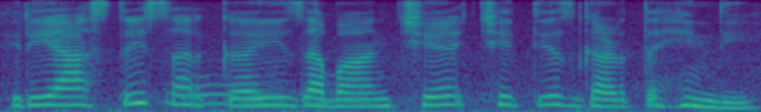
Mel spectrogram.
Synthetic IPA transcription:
ɾijaːst̪ɾisɐɾkaɾiːzɐbaːnt͡ɕʰit͡ɕʰet̪iːs̬ɡɐɽt̪ɦĩnd̪iː

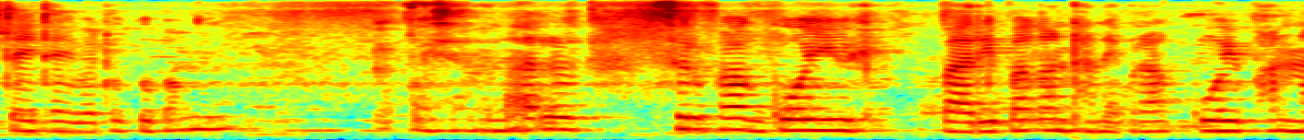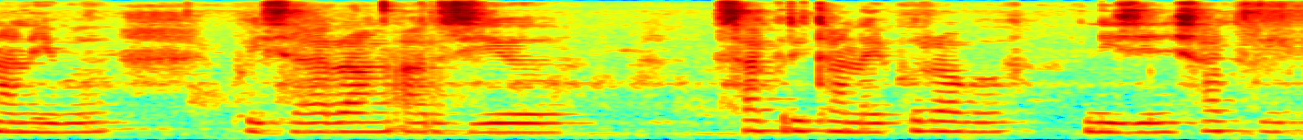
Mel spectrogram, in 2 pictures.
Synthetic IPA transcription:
stajtʰajbatʰɔɡɯbaŋ | saanaa̰ɾɯsɯɾpʰaɡoj | baɾibaɡantʰanajpʰɯɾaɡɔjpʰanːanɯjbɯ | pʰɯjsaɾaŋaɾziɯ | sakʰɾitʰanajpʰɯɾabɯ | nizenisakʰɾi

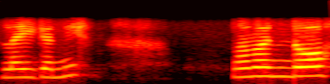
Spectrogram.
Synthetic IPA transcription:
lɐjɡɐni | mɐmɐnd̪o

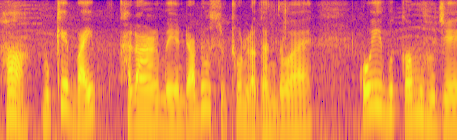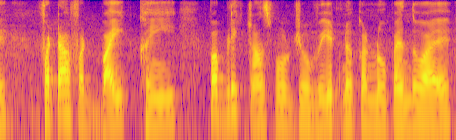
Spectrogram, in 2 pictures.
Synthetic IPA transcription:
haːmũːkʰebaːɪk | kʰːɐlaːɪɽ̃mẽɗaːɗʱosʊʈʰolɐɡə̃nd̪oaːɦekoːibɪkɐmɦʊd͡ʑe | fɐʈafɐʈ̚baːɪkʰːɐ̃ĩ | pɐblɪkʈɾãːnspoːɾʈ̚d͡ʑoːʋeːʈnɐkɐɾnopɐ̃ɦə̃nd̪oaːɦeː

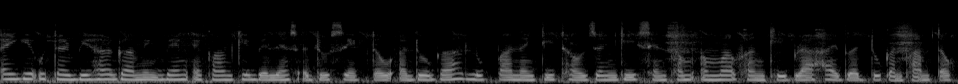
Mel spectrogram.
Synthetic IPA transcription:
ɐjɡiʔutːɐɾbiɦaɾɡɾamik̚beŋkekawntkibelensɐ̰dusek̚tɐwɐduɡalupːanajntit̪ʰawzɐnɡisenpʰɐmɐmɐpʰɐŋkʰibɾahajbɐdukɐnpʰamtɐw

